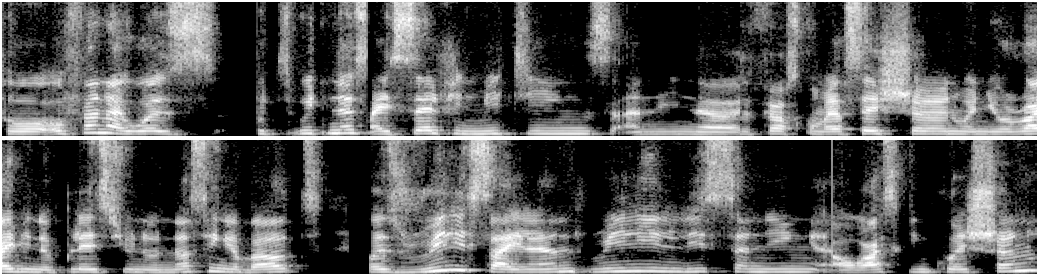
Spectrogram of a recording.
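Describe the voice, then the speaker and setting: A woman with a strong French accent, fairly high pitch, ordinary pitch variation and a moderate pace, against a quiet background. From France. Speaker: tech executive. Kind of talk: interview. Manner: halting, many fillers.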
